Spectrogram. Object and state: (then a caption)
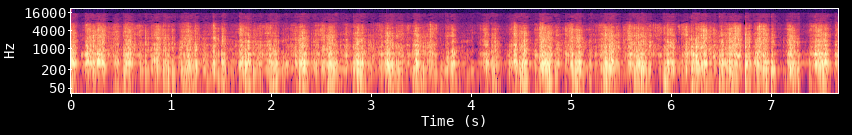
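Woven loop-pile carpet being scratched. Clawed fingers with short nails scratch fast across a flat, solid, beige striped woven loop-pile carpet. The result is a steady run of quick, somewhat irregular dry rasping strokes, each brief, with a hollow mid-low body and a bright scratchy hiss.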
